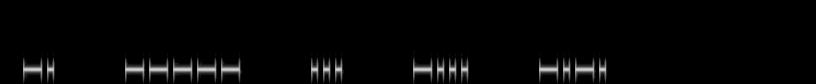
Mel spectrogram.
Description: Morse code, heard as a keyed tone, about 20 wpm, spaced as for 9 wpm, 700 Hz. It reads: N0SBC
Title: USA Call Signs - 5 Characters - 4x Character Spacing - 20wpm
